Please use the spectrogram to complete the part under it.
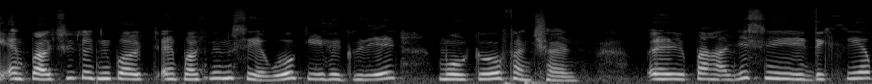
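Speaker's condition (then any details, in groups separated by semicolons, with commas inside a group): Cerebral palsy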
